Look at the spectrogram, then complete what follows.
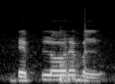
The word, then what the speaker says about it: deplorable: The word deplorable has stress on. Options are: Option 1. The first and the third syllables. Option 2. The second syllable.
